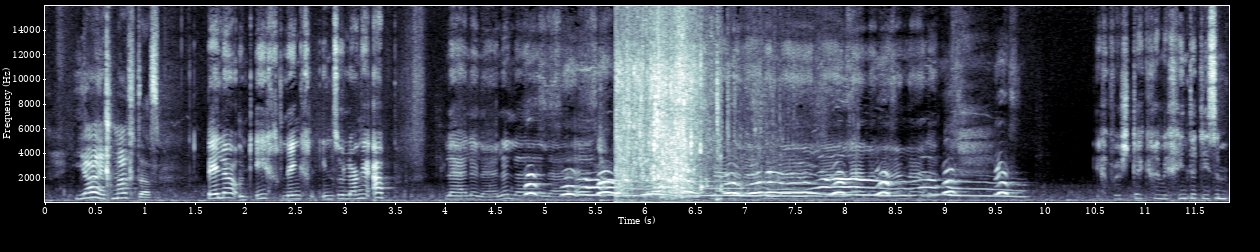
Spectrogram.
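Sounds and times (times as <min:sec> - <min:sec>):
speech: 0:00.3 - 0:11.8
wavering dog-like howls and yips: 0:04.8 - 0:05.8, 0:06.7 - 0:09.9
splash of person jumping into a river: 0:05.7 - 0:06.9.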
